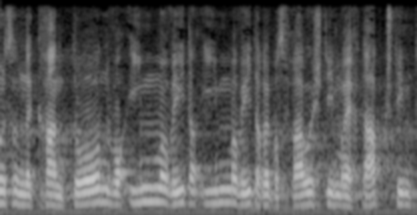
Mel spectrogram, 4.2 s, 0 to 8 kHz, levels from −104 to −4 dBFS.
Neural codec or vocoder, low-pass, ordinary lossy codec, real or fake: none; 7.2 kHz; none; real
